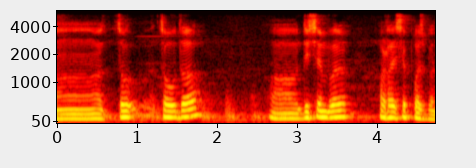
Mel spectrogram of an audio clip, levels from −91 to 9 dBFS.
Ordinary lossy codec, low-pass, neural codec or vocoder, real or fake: none; 5.4 kHz; none; real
